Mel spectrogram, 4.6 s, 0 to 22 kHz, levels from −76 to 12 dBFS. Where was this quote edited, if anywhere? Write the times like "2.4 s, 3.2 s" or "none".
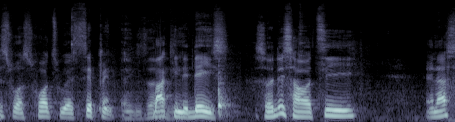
2.4 s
